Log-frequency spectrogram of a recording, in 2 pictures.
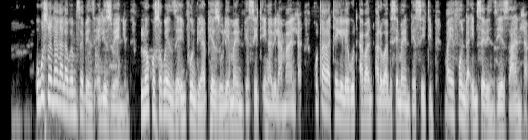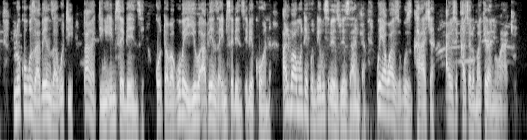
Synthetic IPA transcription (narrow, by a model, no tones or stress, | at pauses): uɣuswɛlaɣalaɣwemisɛβend͡zʱielizwenilokʰusɔɣwɛnd͡zʱɛiɱfundʱɔjapʰezulujɛmajunivesitʰiɛŋaβilamaːnd͡ɮʱaɣuǃaɣatʰeɣilɛuɣutʰia̰βantʼua̰lɔβaβɛsɛmajunivesitʰiβajefundʱa̰ʔḭmisɛβend͡zʱijɛzaːnd͡ɮʱalokʰuɣuzaβɛnd͡zʱauɣutʰi | βaŋad̥ʱiŋiːmisɛβend͡zʱi | ɣɔd̥ʱwaβaɣuβɛjiβɔʔaβɛnd͡zʱa̰imisɛβend͡zʱiɛβɛkʰɔnaaluβaumuntʼɛfundʱɛumisɛβend͡zʱiwɛzand͡ɮʱaujaɣwaziuɣuzikʰat͡ʃʼaːjɛsɛǃʰat͡ʃʰʼalɔmakʰɛlanɔwaːkʰɛ̥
